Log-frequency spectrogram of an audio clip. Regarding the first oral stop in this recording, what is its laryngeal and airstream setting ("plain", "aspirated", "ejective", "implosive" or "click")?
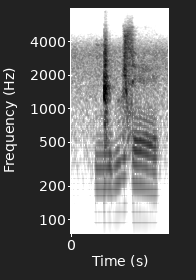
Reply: click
